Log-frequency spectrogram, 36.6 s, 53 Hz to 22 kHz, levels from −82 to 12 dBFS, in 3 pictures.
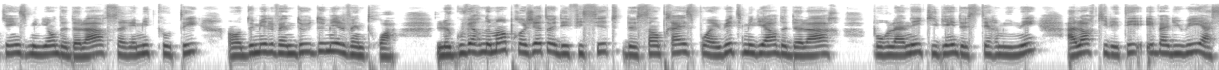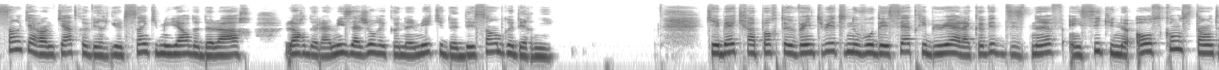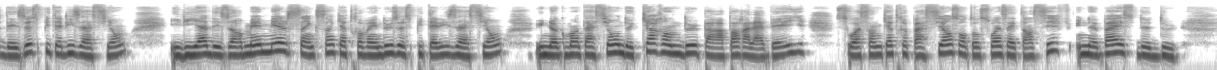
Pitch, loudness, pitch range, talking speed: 220 Hz, -21 LUFS, 195-240 Hz, 140 wpm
